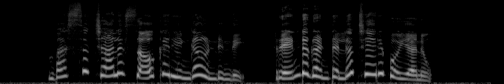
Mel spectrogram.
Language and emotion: Telugu, happy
